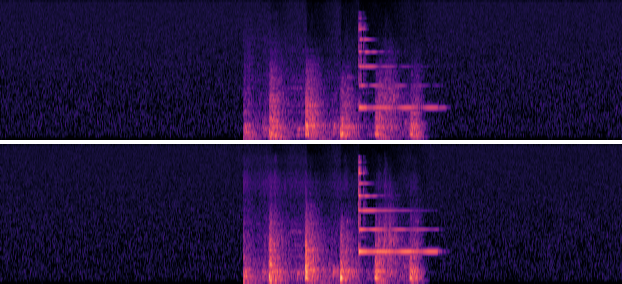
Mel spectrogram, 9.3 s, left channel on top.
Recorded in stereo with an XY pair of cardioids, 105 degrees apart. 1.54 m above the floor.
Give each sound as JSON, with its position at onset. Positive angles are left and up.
{"t": 3.6, "sound": "footsteps", "azimuth_deg": -60, "distance_m": 6.5}
{"t": 5.4, "sound": "a clink", "azimuth_deg": -60, "distance_m": 5.0}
